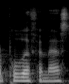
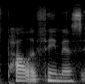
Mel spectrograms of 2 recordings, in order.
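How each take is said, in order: First: "Polyphemus" as puh-LIF-uh-mus; alternative pronunciation. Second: "Polyphemus" as pol-ee-FEE-mus; first pronunciation. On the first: Teacher offering another way to say the Cyclops's name, "Polyphemus" as puh-LIF-uh-mus. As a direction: stress the second syllable of "Polyphemus", LIF. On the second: Teacher offering one way to say the Cyclops's name, "Polyphemus" as pol-ee-FEE-mus. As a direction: stress the third syllable of "Polyphemus", FEE. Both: Shown as a demonstration. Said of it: "depending on how you want to pronounce his name".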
